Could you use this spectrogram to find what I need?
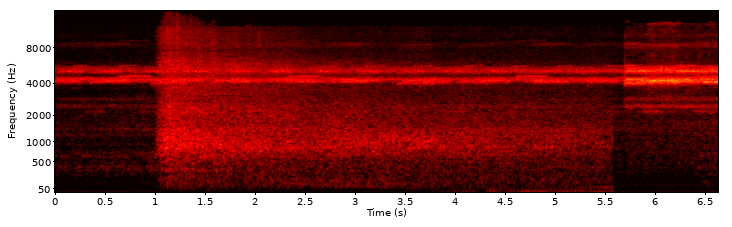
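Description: A car engine runs with a loud rushing roar.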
